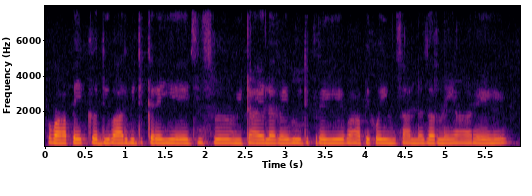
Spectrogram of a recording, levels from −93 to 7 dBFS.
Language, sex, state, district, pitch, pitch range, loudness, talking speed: Hindi, female, Bihar, Darbhanga, 215 Hz, 210-220 Hz, -27 LUFS, 240 wpm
